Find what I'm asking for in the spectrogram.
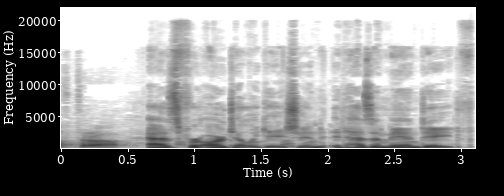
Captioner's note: through translator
